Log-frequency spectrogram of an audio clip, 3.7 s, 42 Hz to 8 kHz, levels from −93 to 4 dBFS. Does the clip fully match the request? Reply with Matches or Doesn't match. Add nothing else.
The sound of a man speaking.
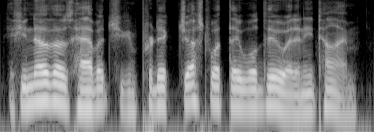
Matches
